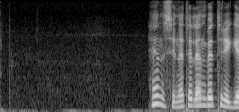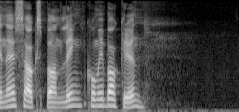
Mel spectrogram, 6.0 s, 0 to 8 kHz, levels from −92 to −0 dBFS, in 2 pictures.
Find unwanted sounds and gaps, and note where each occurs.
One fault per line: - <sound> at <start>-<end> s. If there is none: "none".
none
